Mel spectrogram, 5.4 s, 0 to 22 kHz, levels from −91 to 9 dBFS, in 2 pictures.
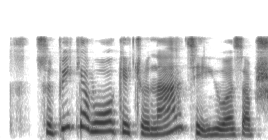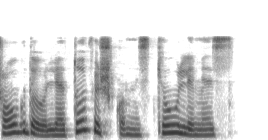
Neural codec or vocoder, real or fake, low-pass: none; real; 7.2 kHz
